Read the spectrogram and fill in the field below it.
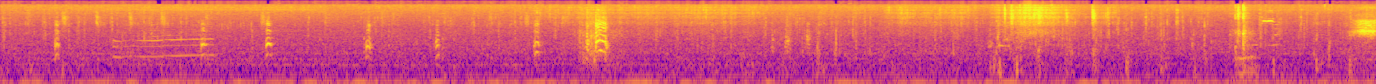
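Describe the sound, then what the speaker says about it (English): A hen clucks repeatedly in the survival game DayZ, intermittent short clucks and squawks spread across the stretch over a constant low outdoor hum. "That's a hen, so I'm not worried about it."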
